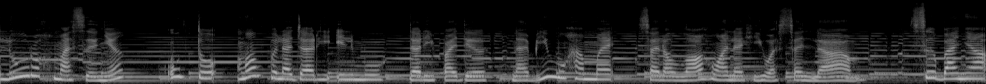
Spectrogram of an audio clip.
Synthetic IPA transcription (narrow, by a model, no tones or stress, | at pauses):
luɾʊhmãsəɲã | ʔunt̪ʊʔ̚ | mə̃mpəlad͡ʒaɾiʔilmu | daɾipada | nãbimũhamat̪̚ | sɔlalːaɦualajhiwasalːam | səbaɲa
